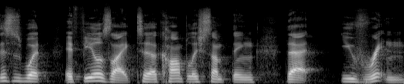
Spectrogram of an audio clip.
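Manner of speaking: ordinary talk, nothing marked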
